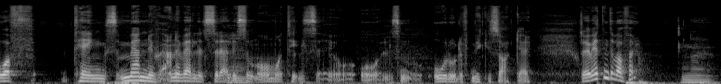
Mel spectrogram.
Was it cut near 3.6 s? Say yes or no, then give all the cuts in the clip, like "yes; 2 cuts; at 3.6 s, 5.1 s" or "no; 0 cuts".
yes; 2 cuts; at 3.6 s, 5.8 s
